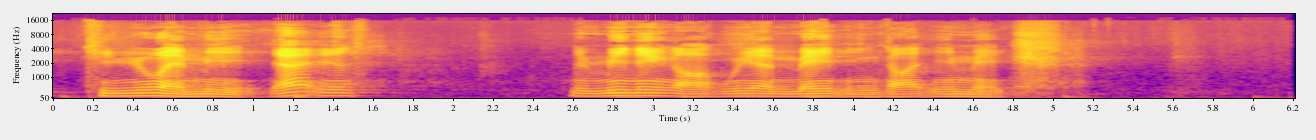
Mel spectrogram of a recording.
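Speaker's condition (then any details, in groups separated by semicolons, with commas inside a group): Cleft palate; congenital cleft palate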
